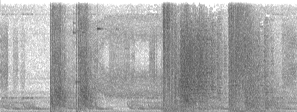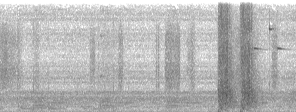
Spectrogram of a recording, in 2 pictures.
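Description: A pistol fires sharp single shots.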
